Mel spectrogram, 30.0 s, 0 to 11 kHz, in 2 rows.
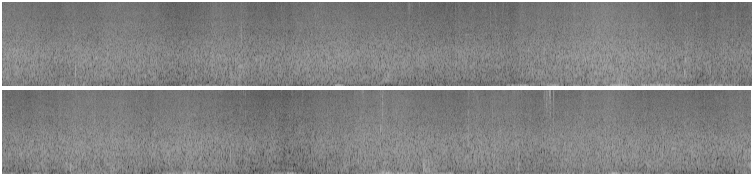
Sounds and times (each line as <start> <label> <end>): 0.0 Waves 29.9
